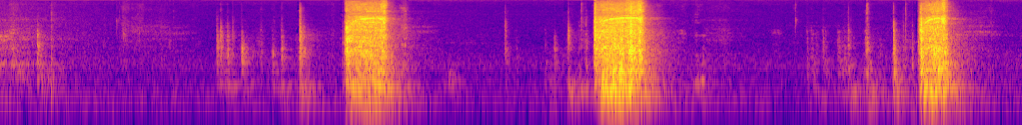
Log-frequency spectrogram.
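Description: Power drill backing screws out of a projection TV being scrapped, three short whirring bursts separated by pauses and quiet handling clatter.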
